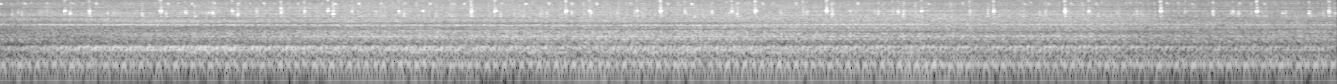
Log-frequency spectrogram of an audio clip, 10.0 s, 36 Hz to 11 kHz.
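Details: 2017 Ford Transit van at idle: steady engine with a sharp high chirp about once or twice a second; squeak cause unknown, four mechanics could not find the issue.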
